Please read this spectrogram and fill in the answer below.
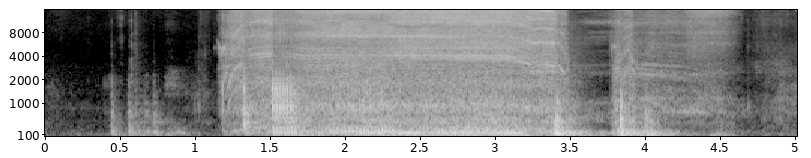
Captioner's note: drill whirring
